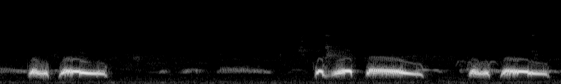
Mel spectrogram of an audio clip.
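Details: Spotted dove decoy, female, cooing to lure wild doves in Vietnam: rough, throaty coo phrases of two or three notes with a long falling coo, a soft murmured coo between them, repeated about every two seconds.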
